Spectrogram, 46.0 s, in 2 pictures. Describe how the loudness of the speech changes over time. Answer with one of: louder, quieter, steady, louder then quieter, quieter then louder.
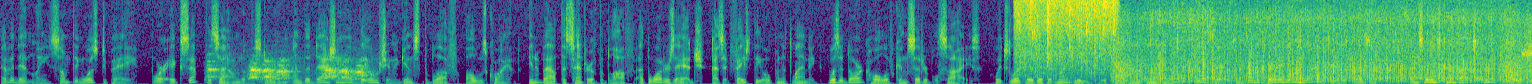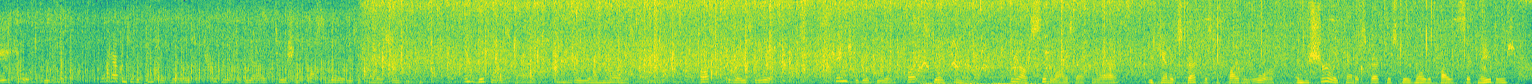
louder.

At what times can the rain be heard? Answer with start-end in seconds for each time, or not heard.
15.2-45.9.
